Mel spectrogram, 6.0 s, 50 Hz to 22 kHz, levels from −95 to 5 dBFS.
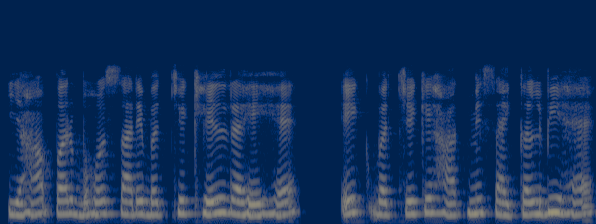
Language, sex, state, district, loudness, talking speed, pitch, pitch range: Hindi, female, Maharashtra, Nagpur, -44 LUFS, 160 wpm, 230 Hz, 220-240 Hz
